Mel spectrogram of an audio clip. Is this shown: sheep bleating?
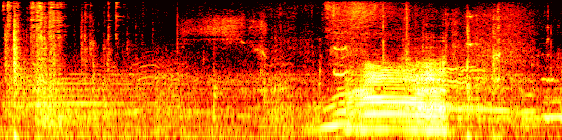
yes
